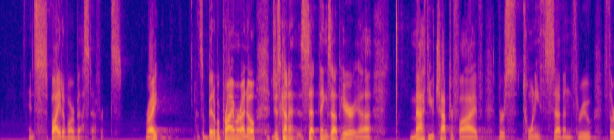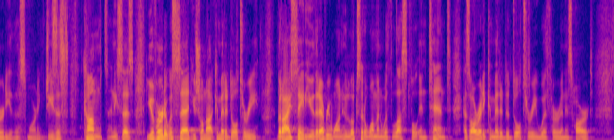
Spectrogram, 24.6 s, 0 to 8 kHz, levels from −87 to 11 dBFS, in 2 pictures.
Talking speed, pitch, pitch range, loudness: 175 wpm, 130 Hz, 110-155 Hz, -18 LUFS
